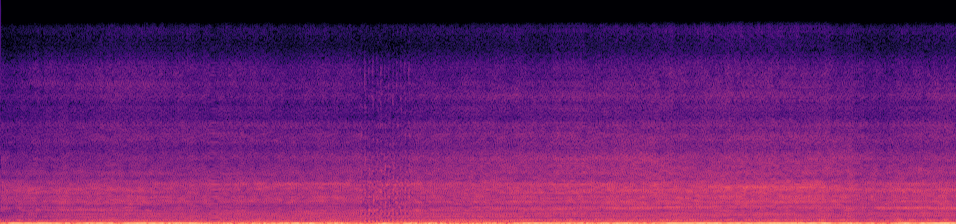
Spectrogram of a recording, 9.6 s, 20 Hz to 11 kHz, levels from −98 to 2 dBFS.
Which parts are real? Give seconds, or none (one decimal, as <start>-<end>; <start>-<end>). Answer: 3.6-4.1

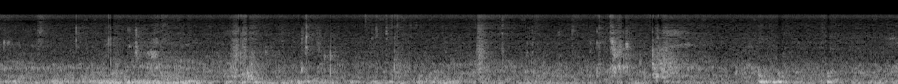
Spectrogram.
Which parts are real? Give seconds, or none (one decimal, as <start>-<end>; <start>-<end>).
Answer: none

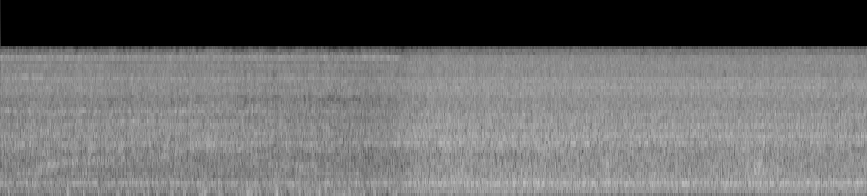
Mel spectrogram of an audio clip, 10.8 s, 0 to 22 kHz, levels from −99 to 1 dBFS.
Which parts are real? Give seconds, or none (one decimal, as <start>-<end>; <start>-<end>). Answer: 0.0-2.5; 4.5-10.1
